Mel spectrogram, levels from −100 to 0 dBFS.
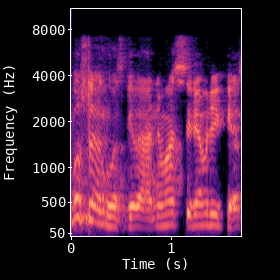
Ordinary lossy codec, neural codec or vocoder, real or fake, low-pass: MP3, 96 kbps; codec, 16 kHz, 8 kbps, FreqCodec, larger model; fake; 7.2 kHz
